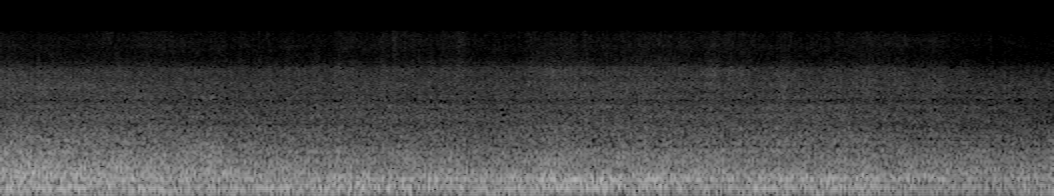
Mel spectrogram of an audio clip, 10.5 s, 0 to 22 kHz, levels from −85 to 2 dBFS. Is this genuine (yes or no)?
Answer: no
